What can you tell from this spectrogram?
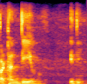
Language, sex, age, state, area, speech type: Sanskrit, male, 30-45, Madhya Pradesh, urban, spontaneous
